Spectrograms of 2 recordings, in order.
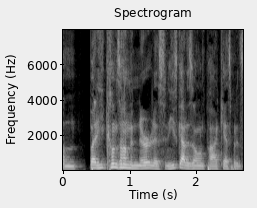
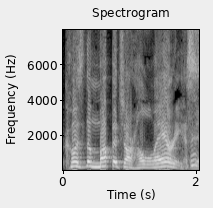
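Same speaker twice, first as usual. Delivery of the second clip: louder, slower, higher insistence; emphatic kid protest; 5 semitones higher, 8 dB louder, slower than usual. Retold or imitated. Nine-year-old defending TV show to dad, emphatic protest. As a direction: imitate a child stating the obvious.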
